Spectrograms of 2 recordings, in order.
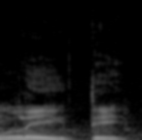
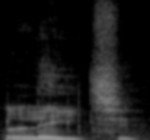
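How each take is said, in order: First: It is said with a European Portuguese accent. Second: It is said with a Brazilian Portuguese accent.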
